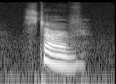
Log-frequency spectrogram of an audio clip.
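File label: "starve", American English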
